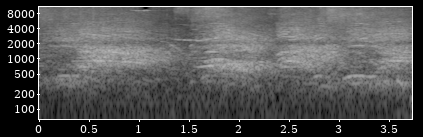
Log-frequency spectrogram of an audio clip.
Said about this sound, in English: On the streets of Brazil, pro-democracy demonstrators are chanting, "Sem anistia," or "No amnesty."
